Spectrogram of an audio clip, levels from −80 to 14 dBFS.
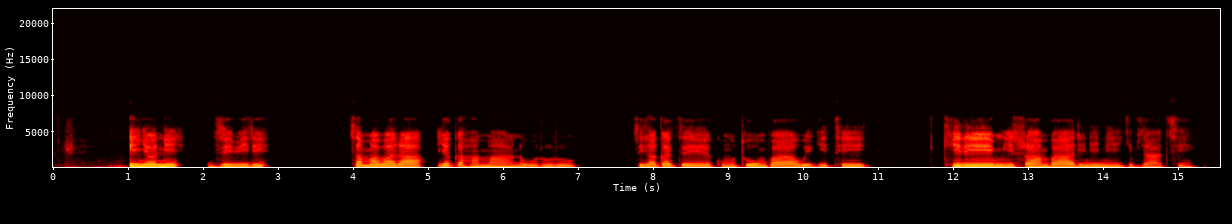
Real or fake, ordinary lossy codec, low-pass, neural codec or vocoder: fake; Opus, 24 kbps; 7.2 kHz; codec, 16 kHz, 16 kbps, FunCodec, trained on LibriTTS, 50 frames a second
